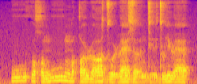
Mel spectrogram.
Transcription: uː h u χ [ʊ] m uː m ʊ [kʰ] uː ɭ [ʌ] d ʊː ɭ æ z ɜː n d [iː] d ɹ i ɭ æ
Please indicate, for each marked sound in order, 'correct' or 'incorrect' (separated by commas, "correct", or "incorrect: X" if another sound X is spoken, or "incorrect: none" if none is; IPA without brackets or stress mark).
correct, incorrect: q, incorrect: ɑ, incorrect: ɪː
